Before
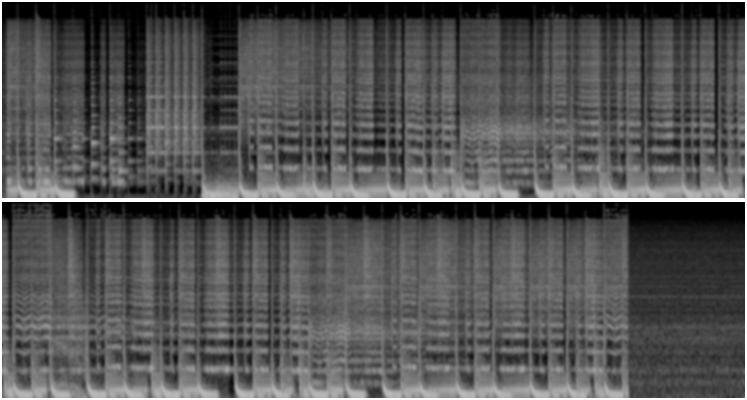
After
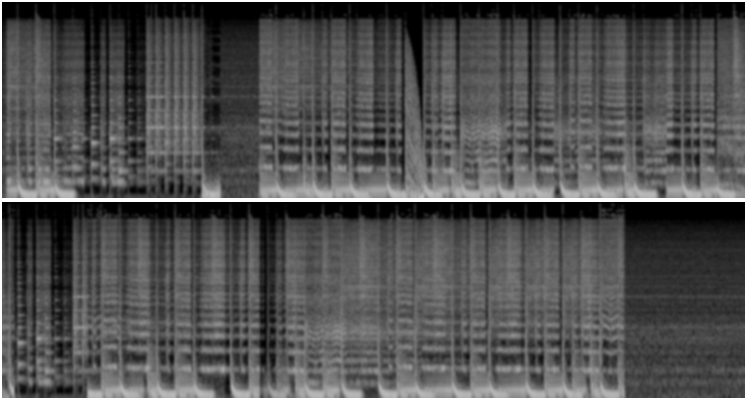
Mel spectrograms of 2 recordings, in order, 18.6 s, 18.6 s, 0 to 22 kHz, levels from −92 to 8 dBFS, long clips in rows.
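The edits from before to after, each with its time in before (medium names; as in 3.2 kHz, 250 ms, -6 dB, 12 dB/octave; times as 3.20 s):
1.07–1.99 s: copy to 10.41 s
2.73–3.22 s: room tone
5.01 s: tape stop 0.26 s
6.31–6.58 s: swap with 7.72–8.31 s
8.94–9.91 s: delete
12.56–13.05 s: fade in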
